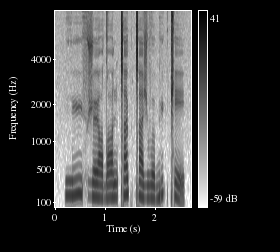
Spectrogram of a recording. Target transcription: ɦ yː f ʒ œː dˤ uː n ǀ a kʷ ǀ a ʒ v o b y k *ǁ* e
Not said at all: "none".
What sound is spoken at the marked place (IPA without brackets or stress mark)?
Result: ǁ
